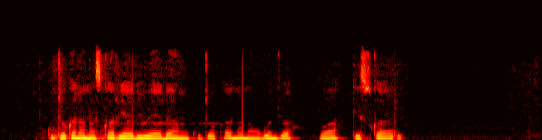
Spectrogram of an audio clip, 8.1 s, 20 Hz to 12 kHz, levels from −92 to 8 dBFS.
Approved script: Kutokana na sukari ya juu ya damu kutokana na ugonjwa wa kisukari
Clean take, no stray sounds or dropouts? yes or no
yes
